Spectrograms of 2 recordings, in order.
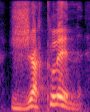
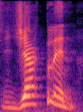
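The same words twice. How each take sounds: First: The name is said in French style. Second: The name is said in plain English style. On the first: The speaker calls it right. "you have to put the emphasis, the French on it" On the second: The speaker calls it wrong. "we can't say it just normal"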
